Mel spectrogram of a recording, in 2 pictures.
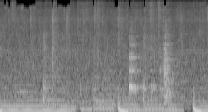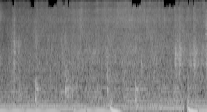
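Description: Chopped onions sizzling steadily in a hot pan for kaju upma, with repeated scraping stirs of a spoon every second or so, close and loud, no talk.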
